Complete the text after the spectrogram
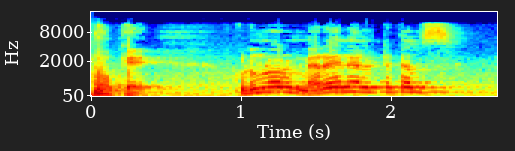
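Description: A middle-aged man speaks clearly into a close microphone.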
